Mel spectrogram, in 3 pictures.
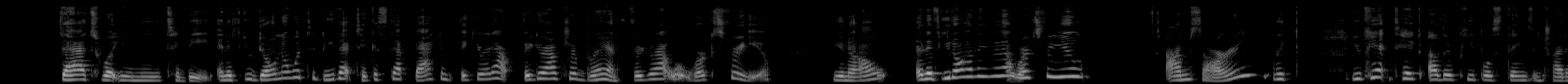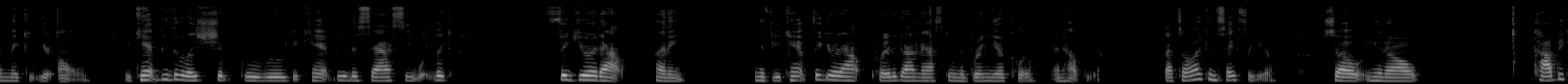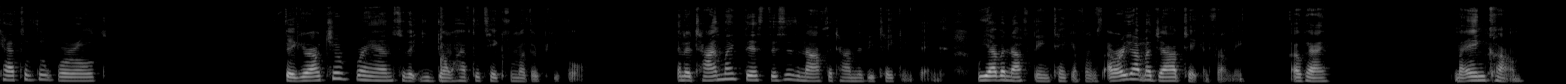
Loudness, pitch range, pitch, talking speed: -36 LUFS, 175-235 Hz, 195 Hz, 205 wpm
